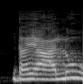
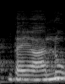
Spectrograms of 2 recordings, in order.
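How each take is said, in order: First: दयालु with a long drawn "aa", the wrong way; wrong drawn-out dayaalu. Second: दयालु with a short crisp "a", said the right way; correct short dayalu. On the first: Teacher demonstrating the wrong way: long drawn दयालु. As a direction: stretch the a in दयालु like a careless speaker. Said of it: "अशुद्ध है". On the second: Teacher modelling the correct way: short दयालु. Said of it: "सही रूप इसका क्या है". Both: Shown as a demonstration.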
